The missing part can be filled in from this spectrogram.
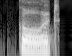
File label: "colt", Indian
